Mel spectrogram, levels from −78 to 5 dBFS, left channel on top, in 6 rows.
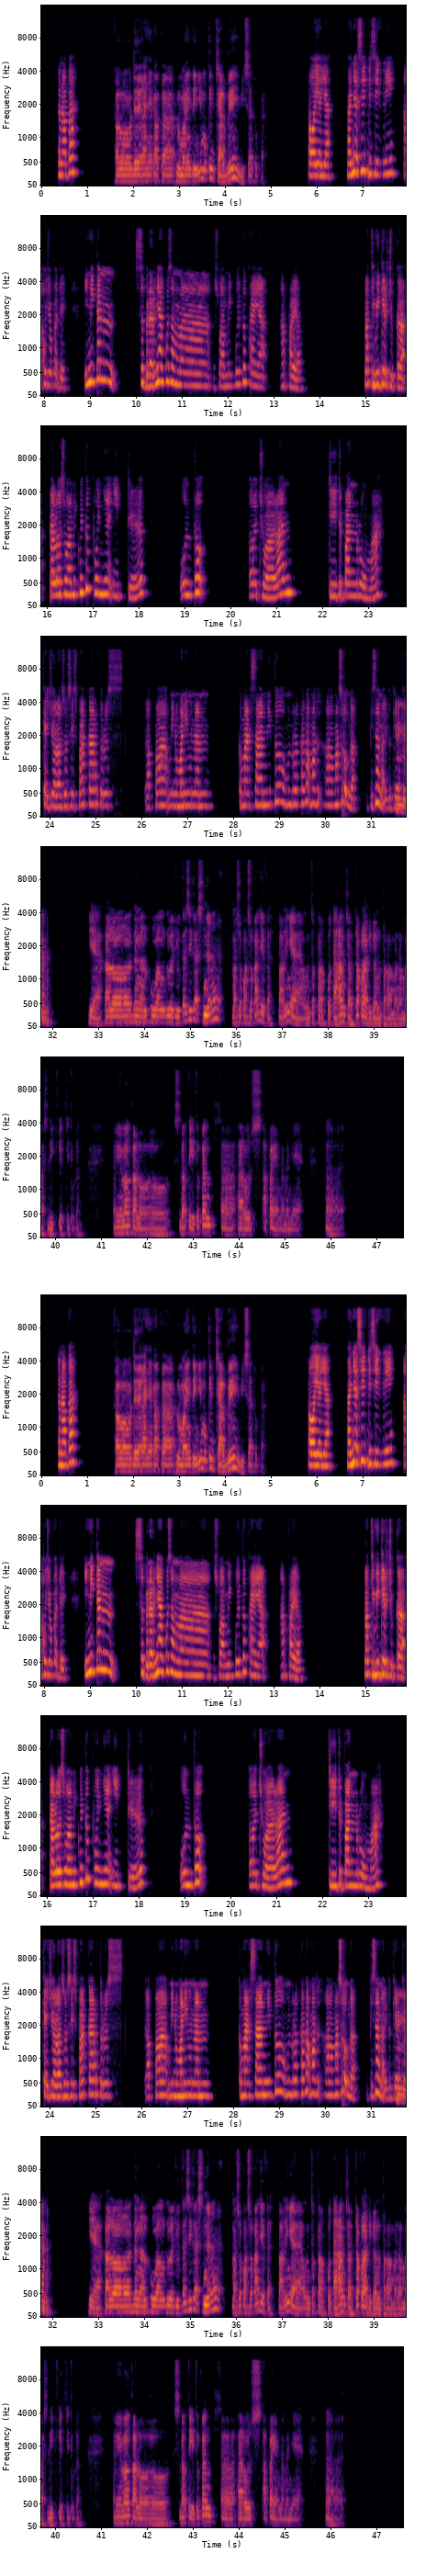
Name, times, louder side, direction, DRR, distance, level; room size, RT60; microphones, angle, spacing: voice 1, 0.3-0.8 5.8-6.3 6.6-8.5 8.9-9.5 10.0-12.8 13.1-13.6 15.0-18.1 18.9-19.4 20.4-21.4 22.1-23.3 23.8-25.5 26.1-27.5 28.1-30.7 31.0-31.8, right 3 dB, 75° right, 2.0 m, -22 dB
voice 2, 1.6-4.6 31.5-31.9 32.8-40.4 40.8-40.9 41.2-45.4 45.9-46.3, right 1 dB, 20° right, 1.2 m, -29 dB
7.7 x 3.5 x 3.7 m
head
